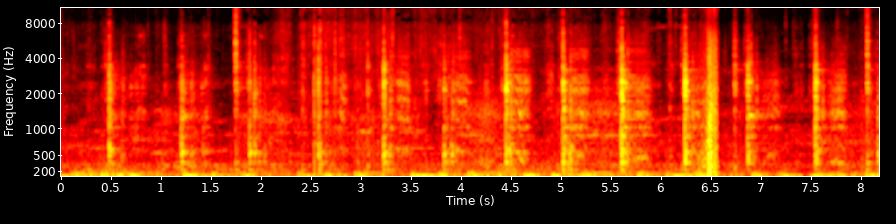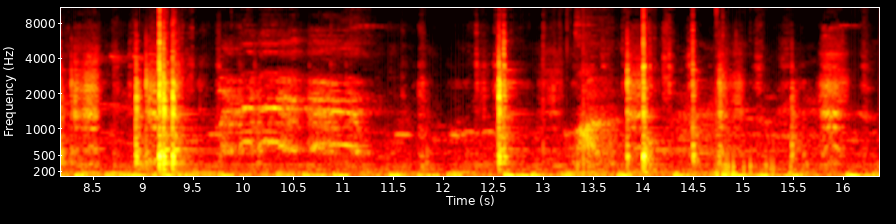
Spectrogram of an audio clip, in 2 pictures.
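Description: Irregular metallic clicks and knocks of a tool turning the brake-shoe adjuster on a JAC truck's rear drum brake, backing off the adjustment so the drum will come loose. A rooster crows once, about ten seconds in.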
